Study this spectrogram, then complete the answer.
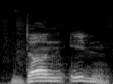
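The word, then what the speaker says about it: Dunedin: Eden, like Barbara Eden. Dun Eden is the name of the town.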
